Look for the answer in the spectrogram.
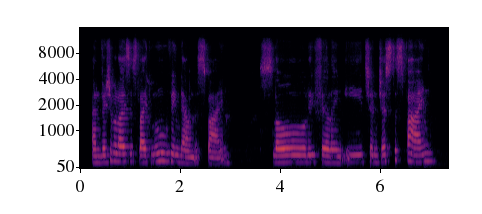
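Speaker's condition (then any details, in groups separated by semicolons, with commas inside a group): No condition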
